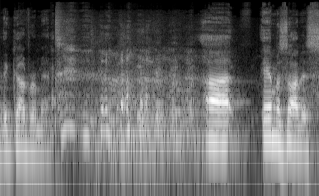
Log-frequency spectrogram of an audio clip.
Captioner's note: audience laughs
